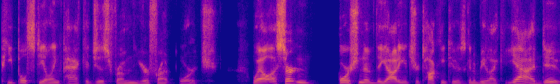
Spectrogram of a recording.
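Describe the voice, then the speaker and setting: A man with an unremarkable speaking voice holds a medium pitch, ordinary pitch variation, and a moderate speed. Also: quiet background. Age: 50s. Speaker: digital marketing strategist. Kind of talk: interview.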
